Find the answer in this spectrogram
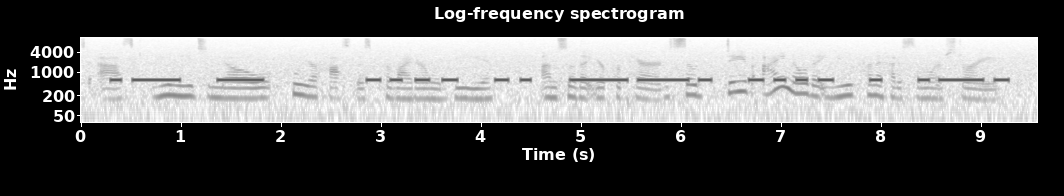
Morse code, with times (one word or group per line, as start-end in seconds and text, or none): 0.3-1.8 AT
2.9-9.3 HIGHER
